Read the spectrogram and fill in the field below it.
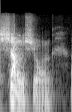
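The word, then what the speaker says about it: Zhang Zhung: Shangxiong is spelled Zhang and Zhung in English. It's a romanization of the old Tibetan, but a lot of English speaker probably has no idea how to pronounce it. So it's actually pronounced Shangxiong. In that way, the Chinese transliteration probably, it's much closer to the Tibetan reading.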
